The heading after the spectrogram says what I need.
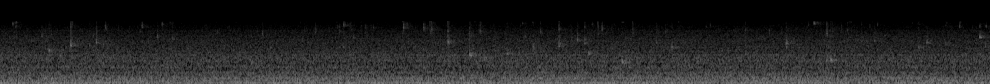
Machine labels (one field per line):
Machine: pump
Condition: normal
